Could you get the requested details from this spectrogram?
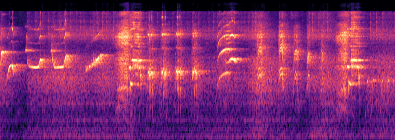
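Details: Black-winged starling, a rare exotic bird, pouring out continuous 'gacor full isian' mimicry song: rapid mixed whistles, clicks and harsh squawky notes in quick succession with hardly a pause.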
